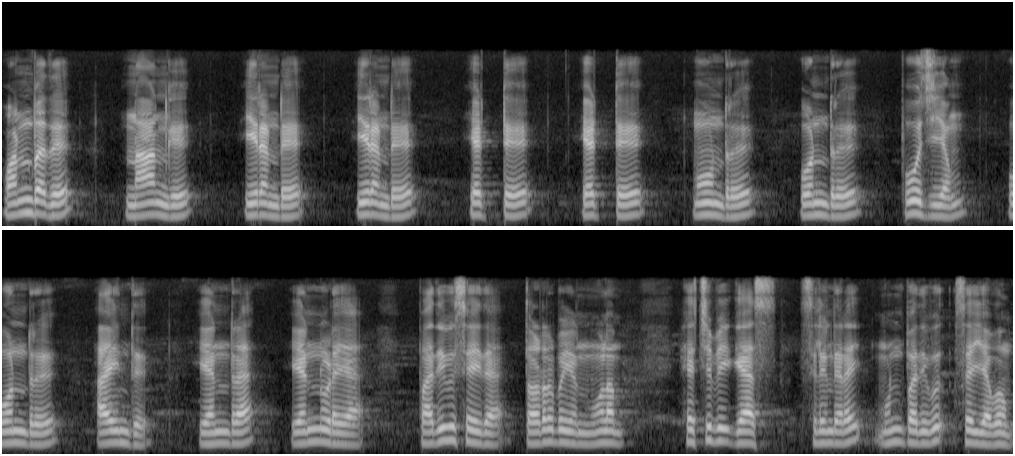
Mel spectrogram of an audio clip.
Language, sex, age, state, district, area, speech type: Tamil, male, 45-60, Tamil Nadu, Ariyalur, rural, read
